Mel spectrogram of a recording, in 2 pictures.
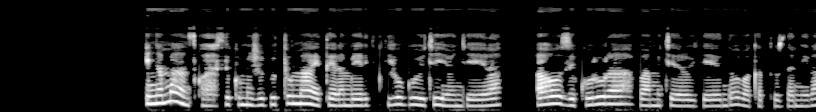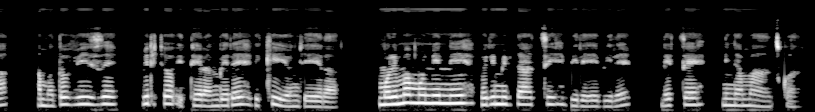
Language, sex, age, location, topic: Kinyarwanda, female, 18-24, Huye, agriculture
